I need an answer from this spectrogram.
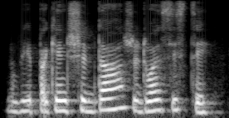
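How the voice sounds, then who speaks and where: A woman's voice: mid-range voice, fairly even intonation, fast, creaky, breathy edge. A woman teaching Arabic reading, patiently encouraging her students and drawing out each sound. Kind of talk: reading lesson.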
